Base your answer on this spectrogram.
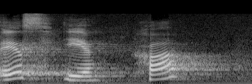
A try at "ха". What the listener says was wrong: So it is not S and H, but it is ha. It is and ha. Ha. So you should say S and ha.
